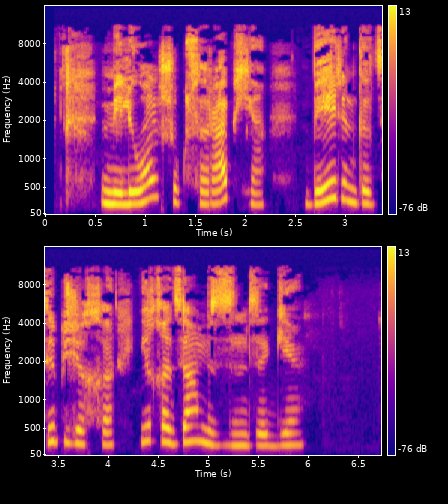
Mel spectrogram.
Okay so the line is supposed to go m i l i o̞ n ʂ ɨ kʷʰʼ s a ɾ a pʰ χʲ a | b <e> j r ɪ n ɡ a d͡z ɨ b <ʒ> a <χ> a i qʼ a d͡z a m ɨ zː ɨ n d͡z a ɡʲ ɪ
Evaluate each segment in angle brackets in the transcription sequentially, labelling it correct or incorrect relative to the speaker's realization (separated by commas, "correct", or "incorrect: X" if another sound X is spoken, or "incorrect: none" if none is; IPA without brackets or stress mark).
correct, correct, correct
